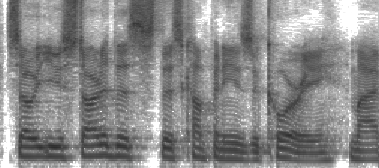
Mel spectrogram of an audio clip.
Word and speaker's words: Zukurri: So you started this company, Zukurri. Am I pronouncing that right? Zukurri, yes. So things Zukurri. Like zoo and then curry like the spice. Okay. Awesome. Yeah. So Zukurri.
